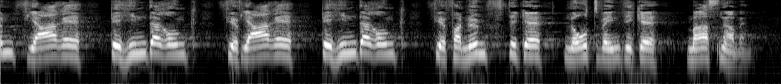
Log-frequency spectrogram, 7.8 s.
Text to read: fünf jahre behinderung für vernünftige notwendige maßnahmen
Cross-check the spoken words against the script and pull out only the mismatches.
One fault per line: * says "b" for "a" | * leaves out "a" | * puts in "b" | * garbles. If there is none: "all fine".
* puts in "jahre behinderung für"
